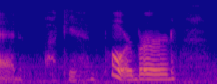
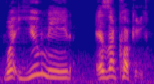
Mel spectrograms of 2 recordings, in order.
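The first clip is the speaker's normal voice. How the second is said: louder, sure-of-himself beaver; confident beaver; 3 semitones higher, 7 dB louder than usual. Acted. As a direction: hand out the answer boldly. Beaver's confident loud fix.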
